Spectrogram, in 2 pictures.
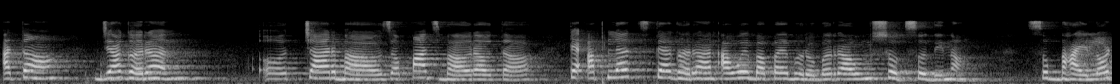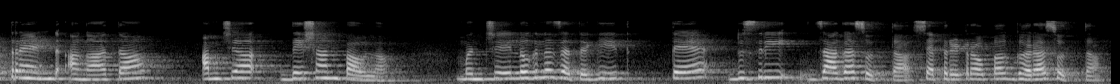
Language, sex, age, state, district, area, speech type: Goan Konkani, female, 18-30, Goa, Tiswadi, rural, spontaneous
